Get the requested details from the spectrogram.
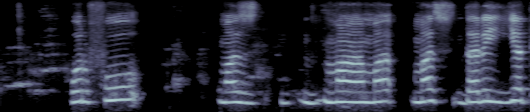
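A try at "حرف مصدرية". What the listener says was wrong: Harf. It is harf, not hurf. Okay, harfu Masdariah. Okay, harfu Masdariah.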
